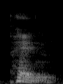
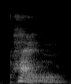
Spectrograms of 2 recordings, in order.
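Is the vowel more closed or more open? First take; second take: closed; open. First: The vowel is closed, near an ee-like sound. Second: The vowel is open, like a clear eh. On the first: It is the older, traditional style. "in this heightened version they close it" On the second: It is the modern style. "in modern R P we open the sound a lot"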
